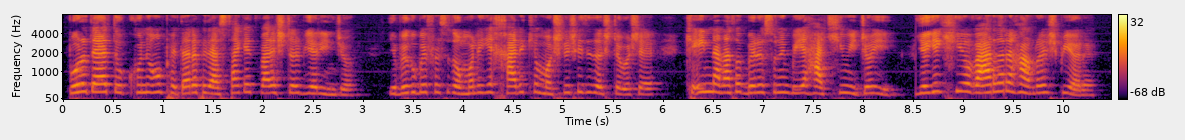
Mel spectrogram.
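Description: A woman doing a shrill scolding aunt. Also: lightly acted. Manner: shrill, cursing, berating. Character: harsh scolding middle-aged aunt.

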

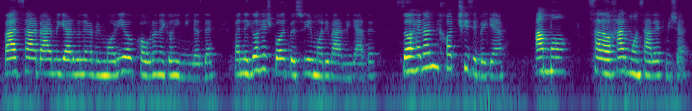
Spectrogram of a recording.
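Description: A woman narrating an audiobook in a measured, descriptive way. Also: mid-range voice, a bit bright. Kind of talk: scripted narration.

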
